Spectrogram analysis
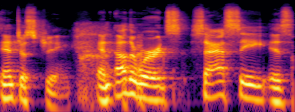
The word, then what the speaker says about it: SASE: in short order that that acronym is pronounced sassy and i think this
